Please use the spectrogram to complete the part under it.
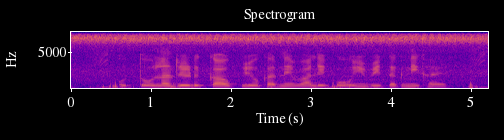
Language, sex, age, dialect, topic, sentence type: Hindi, female, 18-24, Awadhi Bundeli, banking, statement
